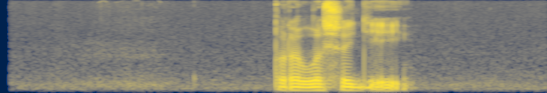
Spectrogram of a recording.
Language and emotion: Russian, neutral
